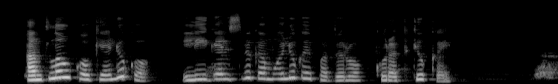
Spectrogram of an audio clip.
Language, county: Lithuanian, Marijampolė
